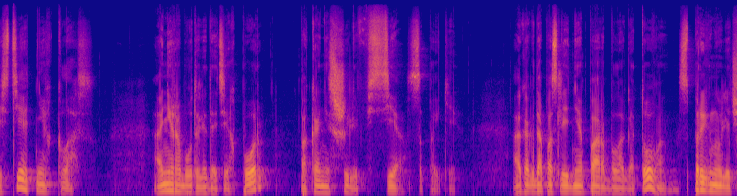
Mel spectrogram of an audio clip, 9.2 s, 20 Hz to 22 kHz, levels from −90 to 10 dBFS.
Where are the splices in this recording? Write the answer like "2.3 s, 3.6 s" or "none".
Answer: none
